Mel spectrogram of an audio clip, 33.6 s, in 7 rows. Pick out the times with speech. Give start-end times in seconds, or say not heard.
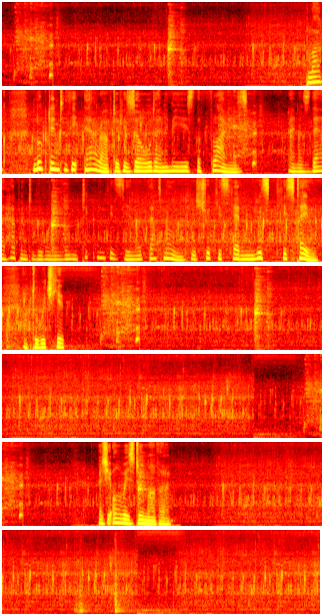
4.5-15.3, 25.4-26.7.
